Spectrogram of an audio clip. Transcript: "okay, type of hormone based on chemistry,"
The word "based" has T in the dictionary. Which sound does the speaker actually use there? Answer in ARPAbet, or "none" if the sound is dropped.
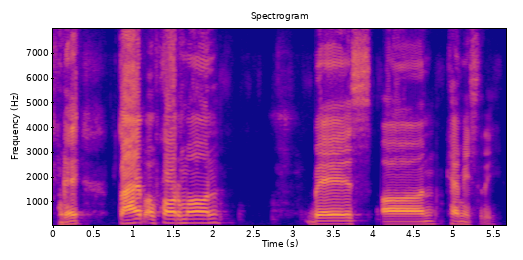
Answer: none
